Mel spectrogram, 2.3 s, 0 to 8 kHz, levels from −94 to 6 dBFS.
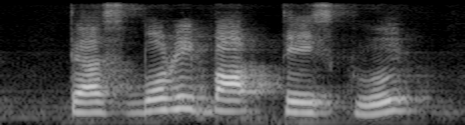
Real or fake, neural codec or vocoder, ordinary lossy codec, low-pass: fake; codec, 24 kHz, 1 kbps, SNAC; none; 7.2 kHz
